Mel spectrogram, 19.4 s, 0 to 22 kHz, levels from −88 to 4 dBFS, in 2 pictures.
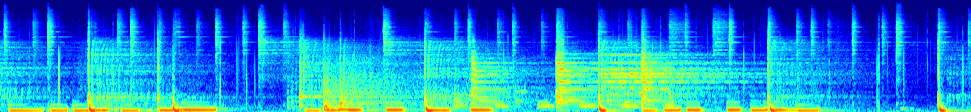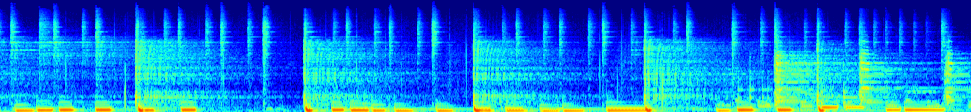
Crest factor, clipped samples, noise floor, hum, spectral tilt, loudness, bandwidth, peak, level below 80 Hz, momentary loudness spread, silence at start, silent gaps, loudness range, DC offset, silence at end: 18 dB; under 0.1%; -44 dBFS; none; -5.5 dB/octave; -25 LUFS; 14.5 kHz; -6 dBFS; -28 dBFS; 15 LU; 0 s; none; 4 LU; under 0.1%; 0 s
